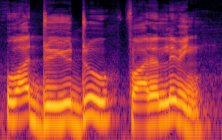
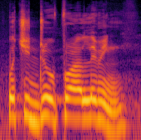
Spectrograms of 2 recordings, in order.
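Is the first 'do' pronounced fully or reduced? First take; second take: fully; reduced. First: Every word is pronounced fully and separately. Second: The first 'do' is reduced and blended away. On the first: This is how learners say it. "अगर हम इससे कहेंगे तो ये कहेंगे" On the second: This is how native speakers say it. "अंग्रेज़ कोई native speaker ... हमें ऐसे सुनाई देगा"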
